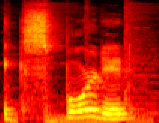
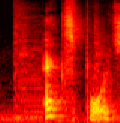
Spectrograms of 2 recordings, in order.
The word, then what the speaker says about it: exports: syllable exported and here when it's a noun the stress is on the first syllable exports so very often in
